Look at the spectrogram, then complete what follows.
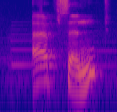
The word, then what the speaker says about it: absent: অ্যাবসেন্ট, পলাতক।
